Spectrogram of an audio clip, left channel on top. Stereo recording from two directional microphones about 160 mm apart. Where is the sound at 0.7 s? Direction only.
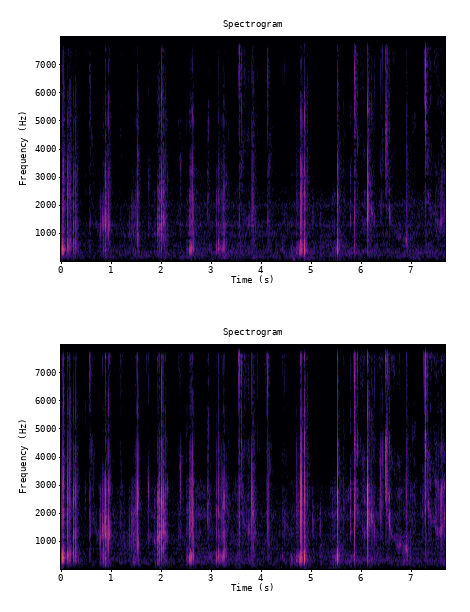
30° right (ahead or behind).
